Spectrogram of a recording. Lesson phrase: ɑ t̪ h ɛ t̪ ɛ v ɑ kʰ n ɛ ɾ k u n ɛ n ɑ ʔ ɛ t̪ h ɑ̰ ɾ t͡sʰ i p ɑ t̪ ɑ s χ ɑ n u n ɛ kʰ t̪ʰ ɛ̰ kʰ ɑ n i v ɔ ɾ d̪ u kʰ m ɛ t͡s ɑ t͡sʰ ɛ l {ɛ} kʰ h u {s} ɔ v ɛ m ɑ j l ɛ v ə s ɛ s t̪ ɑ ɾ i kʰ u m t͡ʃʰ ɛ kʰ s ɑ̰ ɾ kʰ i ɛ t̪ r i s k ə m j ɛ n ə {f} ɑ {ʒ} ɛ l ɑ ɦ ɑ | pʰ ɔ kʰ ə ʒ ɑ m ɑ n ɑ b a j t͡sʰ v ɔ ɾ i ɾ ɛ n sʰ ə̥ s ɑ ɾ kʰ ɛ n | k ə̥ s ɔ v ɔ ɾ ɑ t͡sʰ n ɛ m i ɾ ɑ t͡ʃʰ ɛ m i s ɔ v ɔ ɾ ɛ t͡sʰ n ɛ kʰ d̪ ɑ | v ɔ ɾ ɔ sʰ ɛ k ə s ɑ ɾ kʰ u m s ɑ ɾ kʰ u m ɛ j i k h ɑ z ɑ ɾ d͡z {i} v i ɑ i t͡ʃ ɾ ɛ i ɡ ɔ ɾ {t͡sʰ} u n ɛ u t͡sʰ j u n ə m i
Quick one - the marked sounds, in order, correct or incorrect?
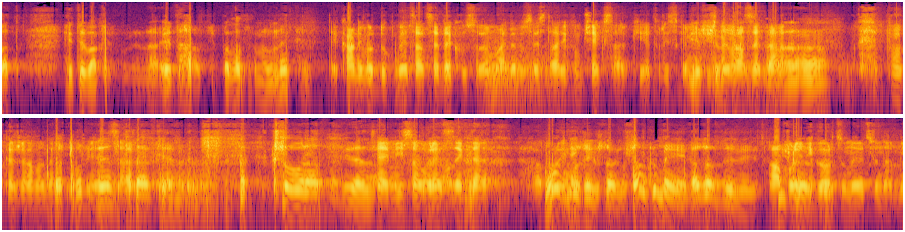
correct, correct, incorrect: v, incorrect: z, incorrect: ɛ, incorrect: t͡s

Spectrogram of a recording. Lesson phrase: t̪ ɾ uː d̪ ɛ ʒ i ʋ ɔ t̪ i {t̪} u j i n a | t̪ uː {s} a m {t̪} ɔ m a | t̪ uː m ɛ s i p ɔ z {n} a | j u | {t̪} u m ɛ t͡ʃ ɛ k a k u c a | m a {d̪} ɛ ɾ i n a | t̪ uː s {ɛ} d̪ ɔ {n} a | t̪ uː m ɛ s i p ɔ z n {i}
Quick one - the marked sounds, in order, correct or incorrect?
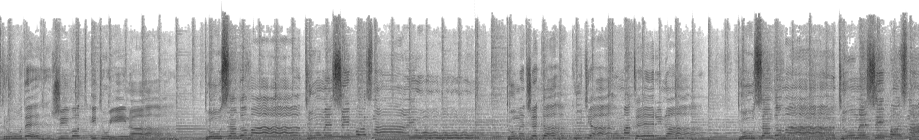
correct, correct, incorrect: d̪, correct, correct, incorrect: t̪, incorrect: a, incorrect: m, incorrect: a

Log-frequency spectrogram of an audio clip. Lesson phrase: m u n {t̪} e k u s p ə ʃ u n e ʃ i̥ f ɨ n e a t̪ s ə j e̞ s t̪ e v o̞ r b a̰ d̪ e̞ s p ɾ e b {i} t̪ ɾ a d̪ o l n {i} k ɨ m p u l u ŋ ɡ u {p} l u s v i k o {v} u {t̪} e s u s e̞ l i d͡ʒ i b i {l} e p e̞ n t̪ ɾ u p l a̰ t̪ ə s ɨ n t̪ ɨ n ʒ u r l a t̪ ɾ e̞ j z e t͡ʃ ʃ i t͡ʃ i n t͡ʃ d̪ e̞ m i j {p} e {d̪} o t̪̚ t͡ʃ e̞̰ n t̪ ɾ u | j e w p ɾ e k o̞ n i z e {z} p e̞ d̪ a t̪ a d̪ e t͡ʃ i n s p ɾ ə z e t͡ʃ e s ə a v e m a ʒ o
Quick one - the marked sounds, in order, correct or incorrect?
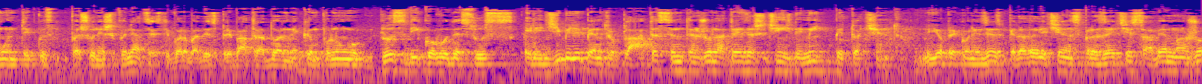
correct, incorrect: a, incorrect: e, correct, correct, incorrect: d̪, correct, correct, incorrect: t̪, correct

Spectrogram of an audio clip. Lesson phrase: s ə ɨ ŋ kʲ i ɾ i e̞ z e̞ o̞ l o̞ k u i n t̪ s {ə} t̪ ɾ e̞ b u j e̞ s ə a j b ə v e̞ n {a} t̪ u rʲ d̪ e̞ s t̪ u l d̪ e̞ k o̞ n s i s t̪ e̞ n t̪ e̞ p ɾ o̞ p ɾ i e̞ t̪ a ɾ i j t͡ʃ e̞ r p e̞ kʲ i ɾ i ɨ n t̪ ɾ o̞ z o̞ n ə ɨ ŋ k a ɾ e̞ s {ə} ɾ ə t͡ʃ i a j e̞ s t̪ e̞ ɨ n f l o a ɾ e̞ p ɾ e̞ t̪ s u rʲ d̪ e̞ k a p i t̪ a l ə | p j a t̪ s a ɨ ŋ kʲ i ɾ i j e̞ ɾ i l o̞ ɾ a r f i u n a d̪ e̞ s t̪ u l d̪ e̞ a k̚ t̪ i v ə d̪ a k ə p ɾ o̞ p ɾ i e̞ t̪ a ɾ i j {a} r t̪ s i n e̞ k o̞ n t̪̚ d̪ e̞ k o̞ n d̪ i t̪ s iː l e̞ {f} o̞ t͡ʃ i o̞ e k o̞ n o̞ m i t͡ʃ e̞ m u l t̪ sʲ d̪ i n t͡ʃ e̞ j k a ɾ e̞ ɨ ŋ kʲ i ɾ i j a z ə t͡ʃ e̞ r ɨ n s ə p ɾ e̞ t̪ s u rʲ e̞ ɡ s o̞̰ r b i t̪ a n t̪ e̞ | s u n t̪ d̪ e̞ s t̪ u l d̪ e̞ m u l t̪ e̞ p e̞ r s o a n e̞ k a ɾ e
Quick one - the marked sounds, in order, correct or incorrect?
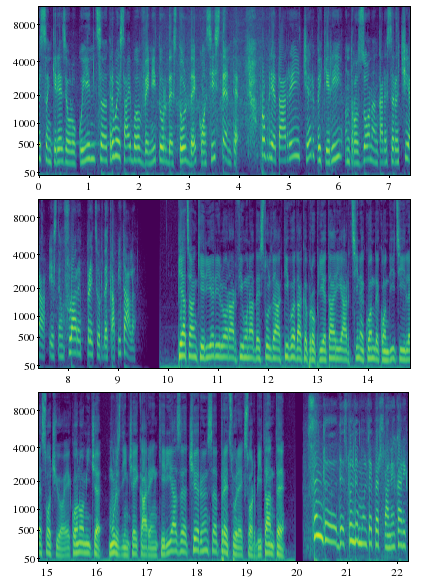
correct, incorrect: i, correct, correct, incorrect: s

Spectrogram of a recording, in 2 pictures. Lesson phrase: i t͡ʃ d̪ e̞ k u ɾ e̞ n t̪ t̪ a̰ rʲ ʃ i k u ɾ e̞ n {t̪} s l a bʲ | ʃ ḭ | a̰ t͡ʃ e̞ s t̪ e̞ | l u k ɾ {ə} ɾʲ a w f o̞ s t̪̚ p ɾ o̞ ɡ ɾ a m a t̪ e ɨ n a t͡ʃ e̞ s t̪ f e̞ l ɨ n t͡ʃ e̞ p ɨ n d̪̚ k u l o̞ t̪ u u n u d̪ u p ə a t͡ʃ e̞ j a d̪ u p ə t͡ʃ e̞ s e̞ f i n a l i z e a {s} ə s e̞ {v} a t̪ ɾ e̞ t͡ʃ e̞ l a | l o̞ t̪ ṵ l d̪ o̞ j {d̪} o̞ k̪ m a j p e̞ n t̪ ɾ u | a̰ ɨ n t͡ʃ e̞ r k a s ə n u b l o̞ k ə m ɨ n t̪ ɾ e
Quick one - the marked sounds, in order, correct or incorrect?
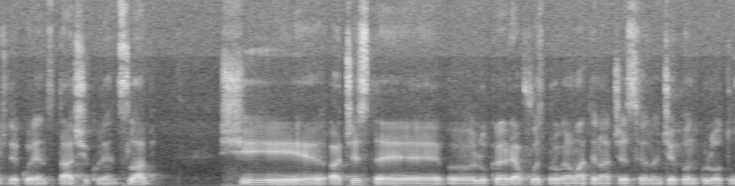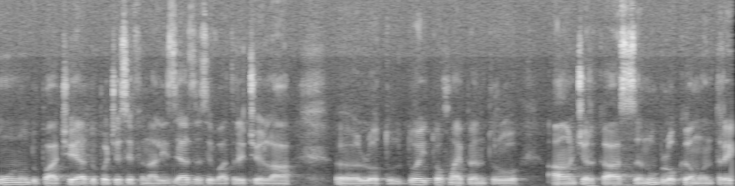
correct, correct, incorrect: z, correct, incorrect: t̪

